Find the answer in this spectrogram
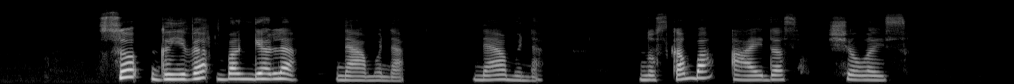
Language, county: Lithuanian, Šiauliai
